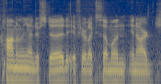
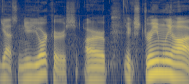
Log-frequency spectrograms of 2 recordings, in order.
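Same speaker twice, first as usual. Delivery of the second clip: loud talk while chewing, mouth full; 4 semitones higher, 8 dB louder than usual. Talking while eating Thai food at 10:30, mouth full. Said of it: "Sorry, I'm eating".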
